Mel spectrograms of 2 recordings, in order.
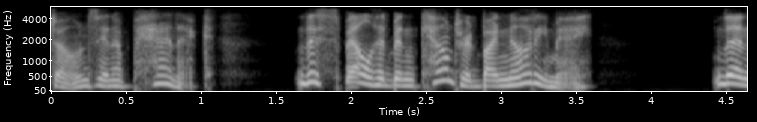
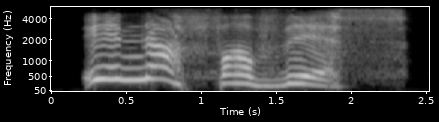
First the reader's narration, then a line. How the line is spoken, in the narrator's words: Thanatos boomed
